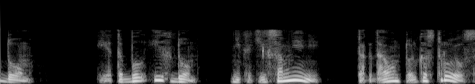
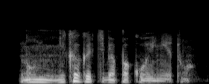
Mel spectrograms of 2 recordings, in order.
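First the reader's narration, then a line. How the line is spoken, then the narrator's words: Gruff mutter. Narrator (Russian): буркнул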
